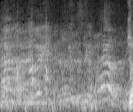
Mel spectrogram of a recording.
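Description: Indistinct chatter of several people talking at once in a large hall.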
